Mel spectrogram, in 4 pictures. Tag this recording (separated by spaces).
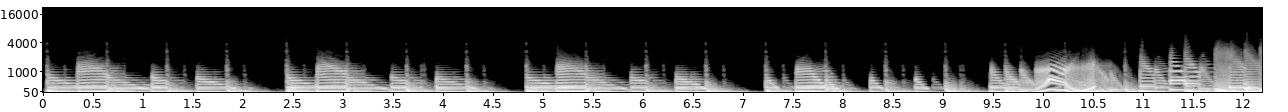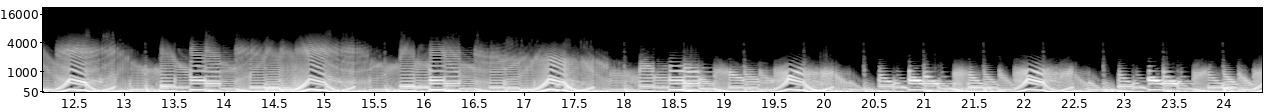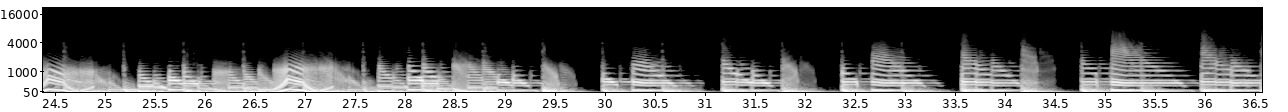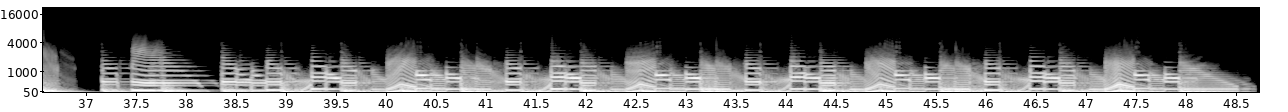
90-bpm techno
